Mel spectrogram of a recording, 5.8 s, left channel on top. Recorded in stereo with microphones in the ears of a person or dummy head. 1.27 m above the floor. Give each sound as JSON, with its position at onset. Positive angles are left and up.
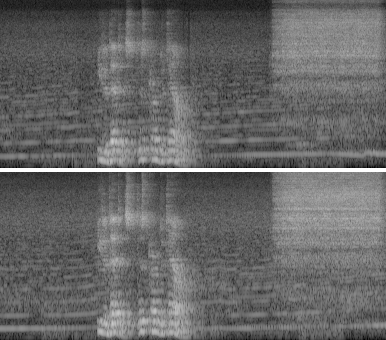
{"t": 1.4, "sound": "a man speaking", "side_deg": -25, "distance_m": 1.7}
{"t": 4.0, "sound": "a running tap", "side_deg": 40, "distance_m": 0.8}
